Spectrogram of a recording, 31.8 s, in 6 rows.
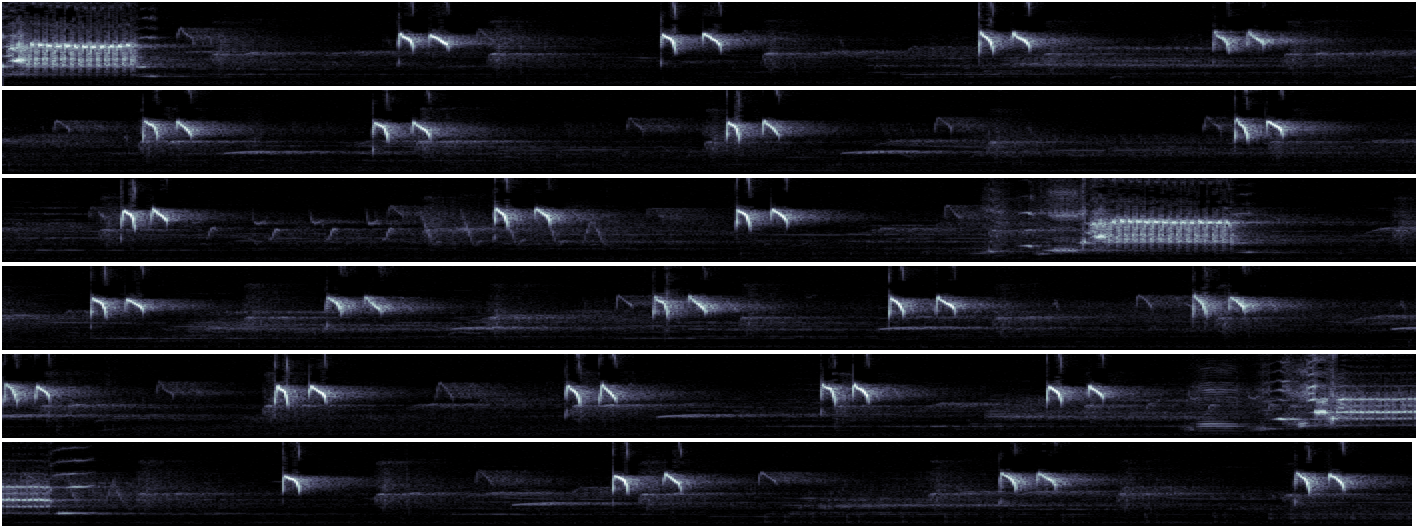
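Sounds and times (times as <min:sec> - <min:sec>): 
another bird's high paired chirps: 0:00.0 - 0:00.8, 0:01.4 - 0:01.8, 0:02.5 - 0:02.9, 0:03.6 - 0:07.1, 0:08.0 - 0:08.8, 0:09.9 - 0:10.2, 0:10.9 - 0:11.7, 0:12.4 - 0:15.5, 0:16.2 - 0:17.6, 0:18.2 - 0:19.6, 0:22.2 - 0:22.6, 0:23.3 - 0:30.7.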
